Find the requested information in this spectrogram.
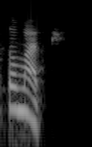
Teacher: tomate, ¿dónde suena más fuerte? La palabra tomate. En la ma. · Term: acento prosódico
